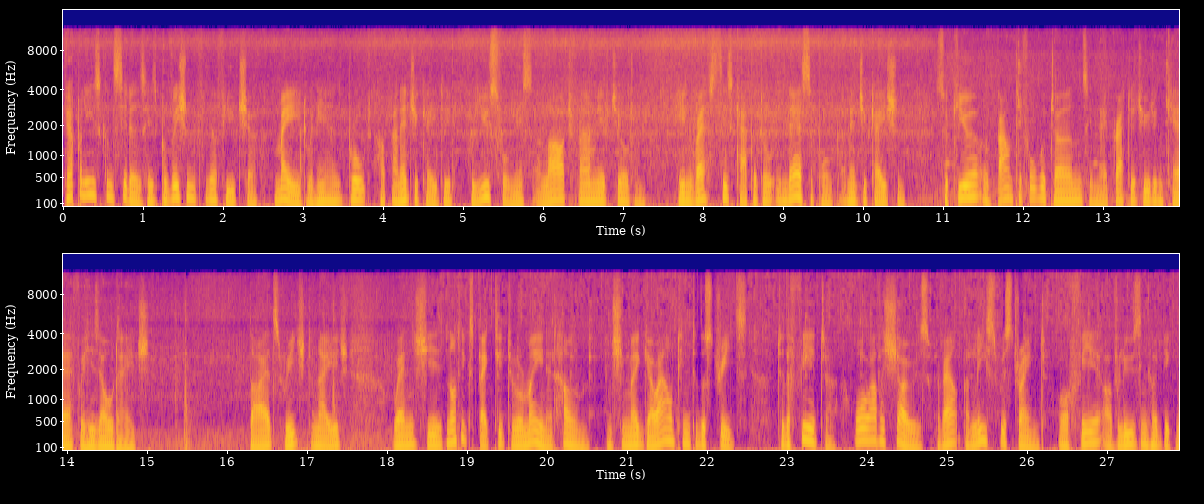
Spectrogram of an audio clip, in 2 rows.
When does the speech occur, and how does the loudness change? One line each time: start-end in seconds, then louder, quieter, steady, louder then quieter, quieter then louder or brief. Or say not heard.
0.0-15.1 steady
16.2-27.8 steady.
